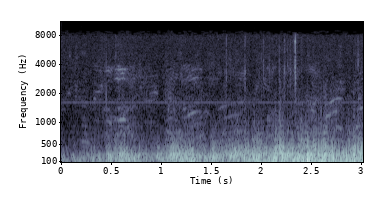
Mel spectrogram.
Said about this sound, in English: Big gust of wind comes on through, and there's a fastball missing on the outer third.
